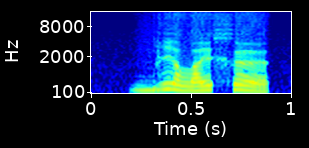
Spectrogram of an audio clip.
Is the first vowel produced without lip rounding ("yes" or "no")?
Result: yes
